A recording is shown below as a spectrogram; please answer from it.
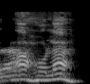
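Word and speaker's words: ojalá: Ajolá, no, nosotros pronunciamos así ajolá, ¿no?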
